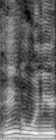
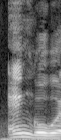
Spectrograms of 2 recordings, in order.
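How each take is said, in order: First: The name begins with an 'ing' sound. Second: The name begins with an 'eng' sound. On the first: It could be taken for a different place. "if I say Inglewood" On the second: It shows the name is spelled with E. "I always gotta say Engle"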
